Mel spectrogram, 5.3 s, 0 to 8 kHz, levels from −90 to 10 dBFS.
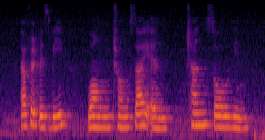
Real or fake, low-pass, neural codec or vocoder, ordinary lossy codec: real; 7.2 kHz; none; none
